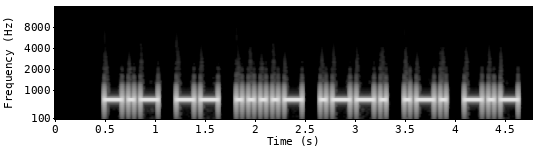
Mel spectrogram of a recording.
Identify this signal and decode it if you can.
Morse code, heard as a keyed tone, about 23 wpm, 700 Hz. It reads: KM4PRK
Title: Speed Racing - USA Call Signs 20wpm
